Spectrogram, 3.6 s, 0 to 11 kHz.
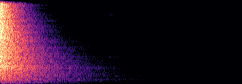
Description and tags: Small Plate 05
Impulse response of an American made stainless steel analog plate reverb. There are 5 impulses of this device in this pack, with incremental damper settings.
IR, Response, Impulse, Plate, Reverb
